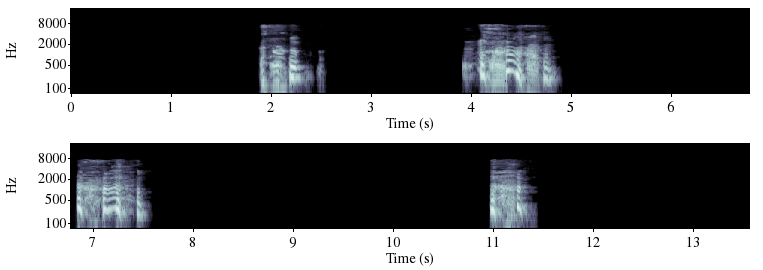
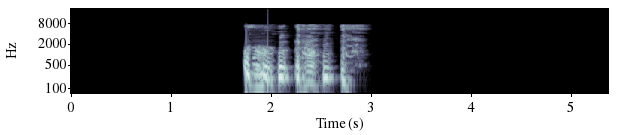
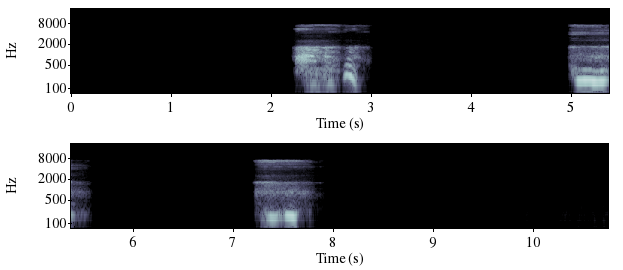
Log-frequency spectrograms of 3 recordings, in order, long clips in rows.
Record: {"three_cough_length": "13.6 s", "three_cough_amplitude": 29237, "three_cough_signal_mean_std_ratio": 0.25, "cough_length": "5.4 s", "cough_amplitude": 27213, "cough_signal_mean_std_ratio": 0.27, "exhalation_length": "10.8 s", "exhalation_amplitude": 9479, "exhalation_signal_mean_std_ratio": 0.27, "survey_phase": "beta (2021-08-13 to 2022-03-07)", "age": "45-64", "gender": "Male", "wearing_mask": "No", "symptom_cough_any": true, "symptom_runny_or_blocked_nose": true, "symptom_shortness_of_breath": true, "symptom_sore_throat": true, "symptom_abdominal_pain": true, "symptom_fatigue": true, "symptom_fever_high_temperature": true, "symptom_headache": true, "symptom_change_to_sense_of_smell_or_taste": true, "symptom_other": true, "symptom_onset": "3 days", "smoker_status": "Never smoked", "respiratory_condition_asthma": false, "respiratory_condition_other": false, "recruitment_source": "Test and Trace", "submission_delay": "2 days", "covid_test_result": "Positive", "covid_test_method": "RT-qPCR", "covid_ct_value": 16.7, "covid_ct_gene": "ORF1ab gene", "covid_ct_mean": 17.2, "covid_viral_load": "2200000 copies/ml", "covid_viral_load_category": "High viral load (>1M copies/ml)"}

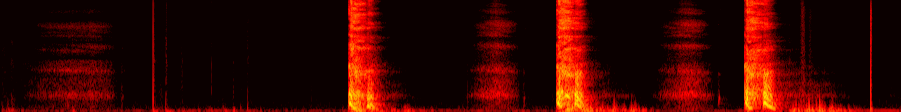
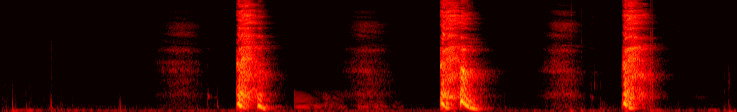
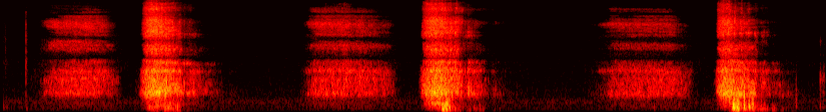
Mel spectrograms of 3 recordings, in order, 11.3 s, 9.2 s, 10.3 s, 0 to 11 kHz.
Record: {"cough_length": "11.3 s", "cough_amplitude": 17893, "cough_signal_mean_std_ratio": 0.26, "three_cough_length": "9.2 s", "three_cough_amplitude": 7229, "three_cough_signal_mean_std_ratio": 0.28, "exhalation_length": "10.3 s", "exhalation_amplitude": 8491, "exhalation_signal_mean_std_ratio": 0.37, "survey_phase": "beta (2021-08-13 to 2022-03-07)", "age": "65+", "gender": "Male", "wearing_mask": "No", "symptom_none": true, "smoker_status": "Ex-smoker", "respiratory_condition_asthma": false, "respiratory_condition_other": false, "recruitment_source": "REACT", "submission_delay": "1 day", "covid_test_result": "Negative", "covid_test_method": "RT-qPCR", "influenza_a_test_result": "Negative", "influenza_b_test_result": "Negative"}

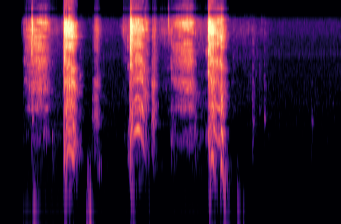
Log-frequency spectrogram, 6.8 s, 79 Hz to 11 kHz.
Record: {"three_cough_length": "6.8 s", "three_cough_amplitude": 32663, "three_cough_signal_mean_std_ratio": 0.35, "survey_phase": "beta (2021-08-13 to 2022-03-07)", "age": "45-64", "gender": "Female", "wearing_mask": "No", "symptom_sore_throat": true, "smoker_status": "Never smoked", "respiratory_condition_asthma": false, "respiratory_condition_other": false, "recruitment_source": "Test and Trace", "submission_delay": "2 days", "covid_test_result": "Positive", "covid_test_method": "RT-qPCR", "covid_ct_value": 37.5, "covid_ct_gene": "N gene"}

